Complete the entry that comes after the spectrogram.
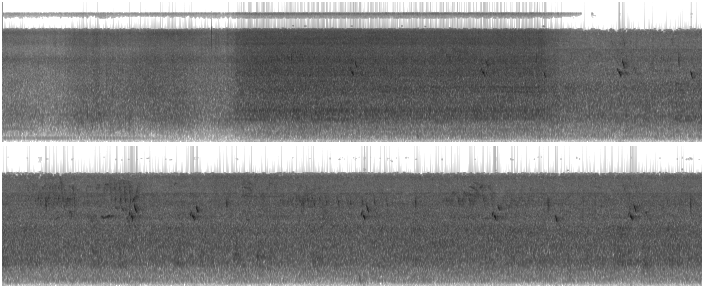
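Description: Outdoor nature ambience: a steady rushing noise, louder for several seconds from about five seconds in, with short high bird chirps every second or two through the second half.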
